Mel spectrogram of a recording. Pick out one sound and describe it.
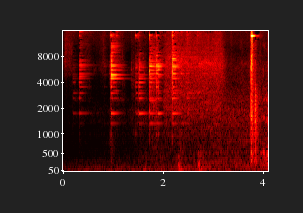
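Metal parts clink and scrape as they are handled.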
